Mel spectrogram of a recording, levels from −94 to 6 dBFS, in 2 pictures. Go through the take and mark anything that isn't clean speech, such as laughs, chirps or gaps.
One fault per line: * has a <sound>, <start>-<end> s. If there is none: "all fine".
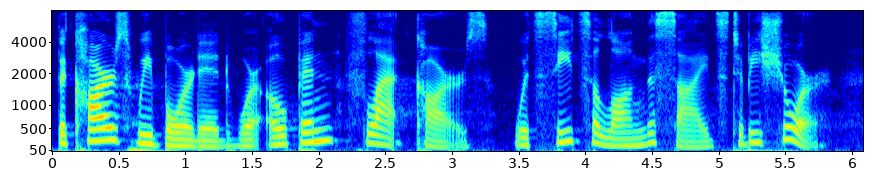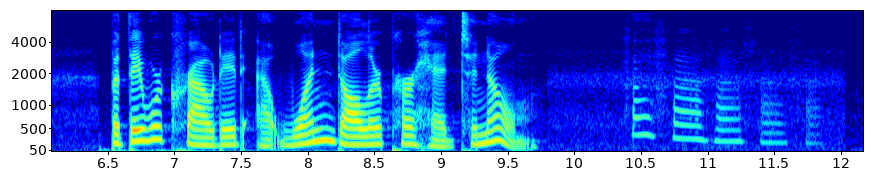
* has a laugh, 10.4-11.9 s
